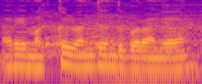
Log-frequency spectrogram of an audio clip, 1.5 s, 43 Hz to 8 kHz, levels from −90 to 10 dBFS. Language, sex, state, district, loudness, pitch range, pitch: Tamil, male, Tamil Nadu, Kanyakumari, -14 LUFS, 115-130 Hz, 125 Hz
